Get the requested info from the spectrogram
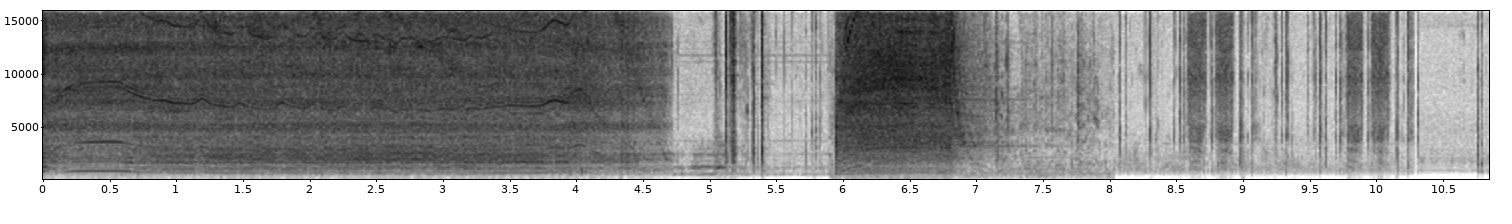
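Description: A benchtop table saw runs steadily for about four and a half seconds. About six seconds in, a compound miter saw spins up and makes one short cut through a pine board. Light clicks and knocks follow.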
